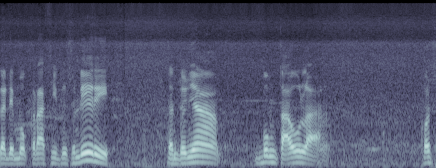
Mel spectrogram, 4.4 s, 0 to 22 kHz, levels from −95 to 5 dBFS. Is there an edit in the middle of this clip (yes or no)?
yes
